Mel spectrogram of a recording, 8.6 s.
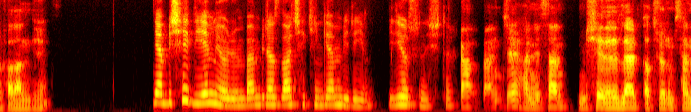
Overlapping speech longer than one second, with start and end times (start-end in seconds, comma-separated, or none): none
